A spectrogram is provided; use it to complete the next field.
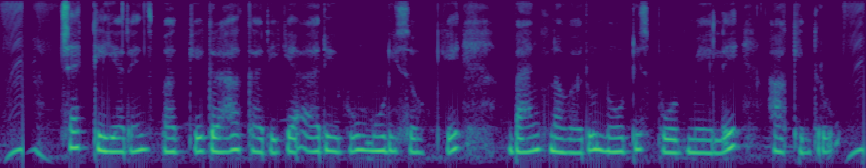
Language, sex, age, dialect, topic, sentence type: Kannada, female, 18-24, Mysore Kannada, banking, statement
